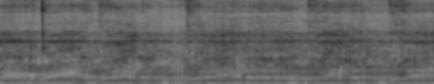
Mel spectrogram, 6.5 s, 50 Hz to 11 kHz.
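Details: Honda GX80 water pump engine after tank, filter box and carburetor cleaning: small single-cylinder thumps at a steady, even pace with no stumbling or surging; running properly.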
